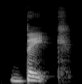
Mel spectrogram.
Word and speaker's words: bake: i fingerspell this word if i have this silent e and an a i will say ba a k bake now something i want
